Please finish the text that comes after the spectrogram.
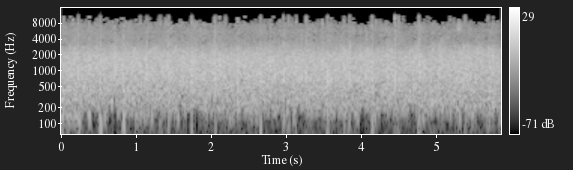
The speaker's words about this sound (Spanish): Démosle un aplauso por favor a todos estos líderes.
